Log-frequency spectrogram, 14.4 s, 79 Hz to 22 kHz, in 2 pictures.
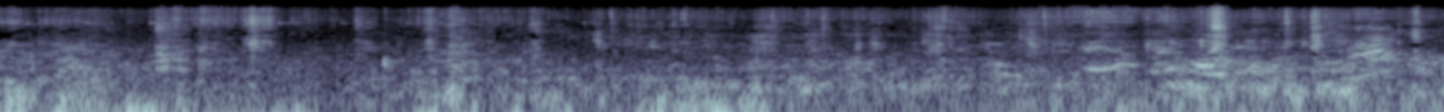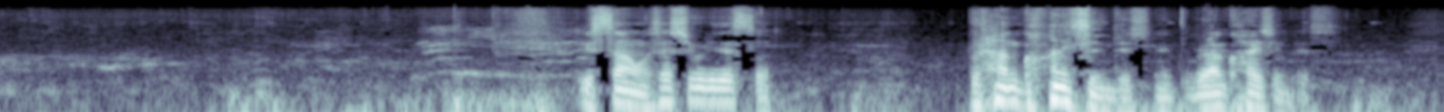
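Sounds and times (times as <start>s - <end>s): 
children playing and chattering outdoors: 5.1s - 10.3s
speech: 10.1s - 11.2s, 12.1s - 14.0s.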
